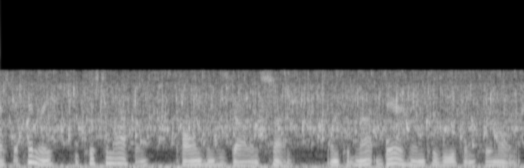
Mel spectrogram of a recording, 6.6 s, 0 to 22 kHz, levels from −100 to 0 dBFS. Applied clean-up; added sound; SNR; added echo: none; Stream; 1 dB; none.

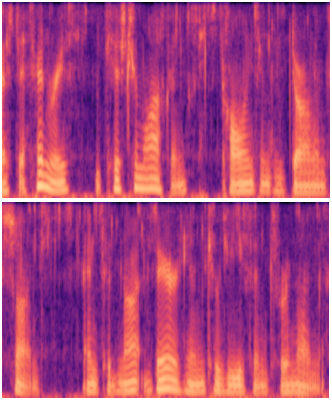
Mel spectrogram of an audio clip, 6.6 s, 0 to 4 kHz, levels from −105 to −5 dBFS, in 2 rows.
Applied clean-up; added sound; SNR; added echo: neural separator model SepFormer WHAM!.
